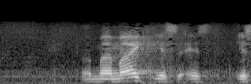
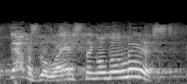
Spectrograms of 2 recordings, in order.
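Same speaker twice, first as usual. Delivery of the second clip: high, delighted storybook voice; excited Toad; 10 semitones higher than usual. A narrator's reading. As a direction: Toad thrilled to find his last task. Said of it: "shouted Toad".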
